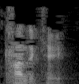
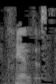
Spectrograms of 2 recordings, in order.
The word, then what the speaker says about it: Kandake: Now, I understand this is pronounced Kandake. I would say Candace there, but one of my research materials was saying that's Kandake.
